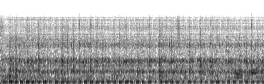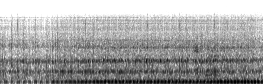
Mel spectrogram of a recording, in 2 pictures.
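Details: Hero Glamour motorcycle: idle carries a rough, rhythmic rumbling rattle that lessens as revs rise and is louder when riding; seems to come from the clutch side, pointing to worn crankshaft bearings.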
